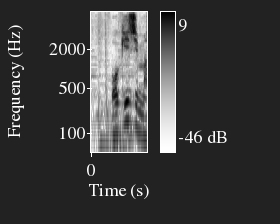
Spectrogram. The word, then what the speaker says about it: 男木島: を紹介します名前は男木島東大キャンプ場で小島と読みます香川県の離島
